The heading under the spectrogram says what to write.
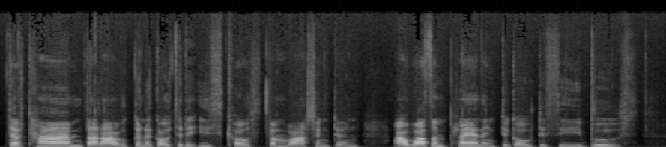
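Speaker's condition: Profound deafness; hears vowels but not consonants, uses hearing aids, no vibration felt

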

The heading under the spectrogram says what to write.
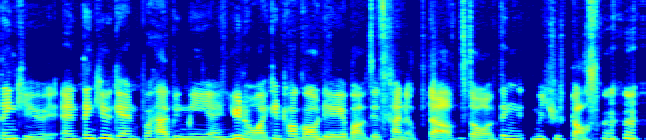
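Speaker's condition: Deafness, severe; 99% hearing loss, hearing aids worn whole life, no cochlear implant; wears hearing aids, relies heavily on lip reading, does not sign, not fluent in ASL

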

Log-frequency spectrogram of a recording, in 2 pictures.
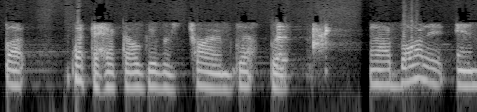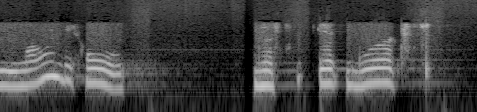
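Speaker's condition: ALS; onset during pre-doctoral internship at VA, wheelchair user

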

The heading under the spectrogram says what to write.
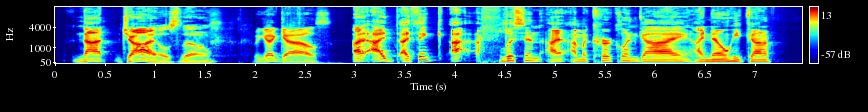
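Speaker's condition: No condition

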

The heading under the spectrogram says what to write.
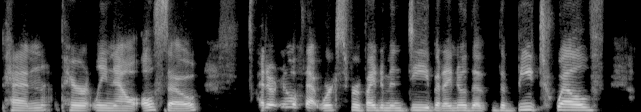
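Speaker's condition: No condition

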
